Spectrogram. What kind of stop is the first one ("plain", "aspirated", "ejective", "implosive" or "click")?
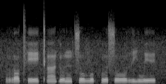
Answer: aspirated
